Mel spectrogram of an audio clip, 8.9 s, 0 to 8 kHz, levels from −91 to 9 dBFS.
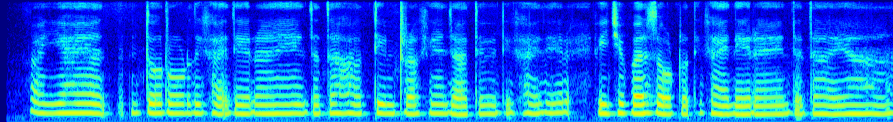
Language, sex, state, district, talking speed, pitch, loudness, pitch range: Hindi, female, Bihar, Purnia, 180 wpm, 220 Hz, -32 LUFS, 210-230 Hz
